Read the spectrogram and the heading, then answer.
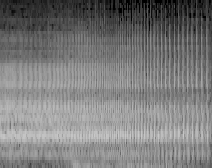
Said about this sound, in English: Here we go, opening up the vault door.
